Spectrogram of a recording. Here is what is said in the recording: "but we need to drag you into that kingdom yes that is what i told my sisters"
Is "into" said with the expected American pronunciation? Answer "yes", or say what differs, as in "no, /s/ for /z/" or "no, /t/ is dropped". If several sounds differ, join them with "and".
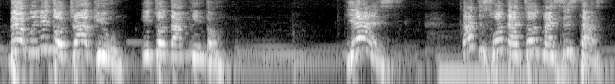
yes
